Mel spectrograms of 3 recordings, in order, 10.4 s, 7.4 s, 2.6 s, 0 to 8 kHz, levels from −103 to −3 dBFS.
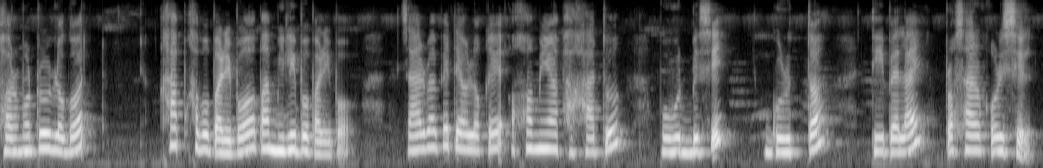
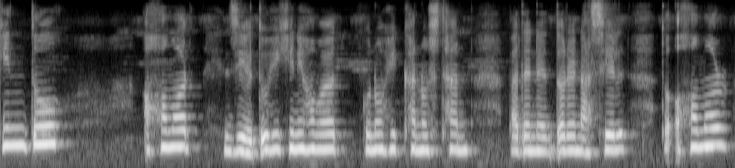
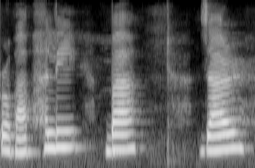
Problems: background sounds at intervals, background conversations at intervals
